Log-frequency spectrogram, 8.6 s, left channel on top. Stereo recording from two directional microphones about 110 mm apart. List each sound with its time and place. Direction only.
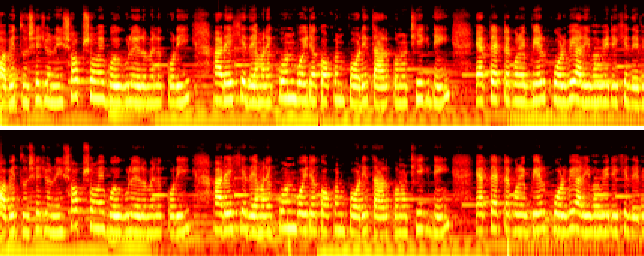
0.0 s a woman's voice: 50° left (ahead or behind)
6.3 s a woman's voice: 60° left (ahead or behind)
